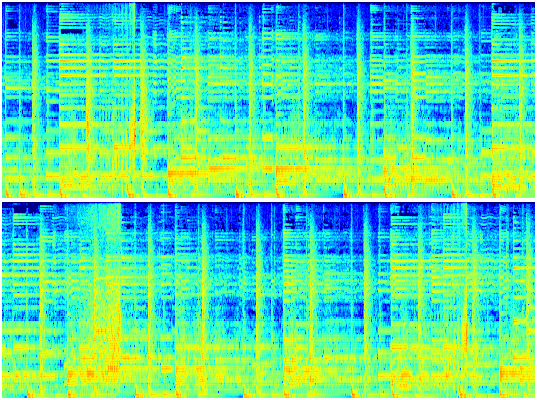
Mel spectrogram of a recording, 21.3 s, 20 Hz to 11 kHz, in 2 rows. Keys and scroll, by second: 0.0-3.2 typing, 5.0-5.8 typing, 8.4 typing, 9.9 typing, 9.9 Tab, 10.6 Return.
